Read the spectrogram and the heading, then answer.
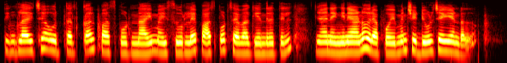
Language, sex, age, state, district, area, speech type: Malayalam, female, 18-30, Kerala, Idukki, rural, read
